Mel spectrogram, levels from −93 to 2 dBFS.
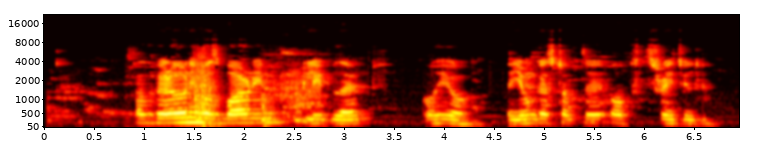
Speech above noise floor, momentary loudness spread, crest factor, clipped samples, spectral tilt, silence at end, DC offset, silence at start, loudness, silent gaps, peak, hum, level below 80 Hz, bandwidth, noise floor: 32 dB; 17 LU; 18 dB; under 0.1%; -5.5 dB/octave; 0.3 s; under 0.1%; 0.9 s; -19 LUFS; none; -2 dBFS; none; -62 dBFS; 7.6 kHz; -51 dBFS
